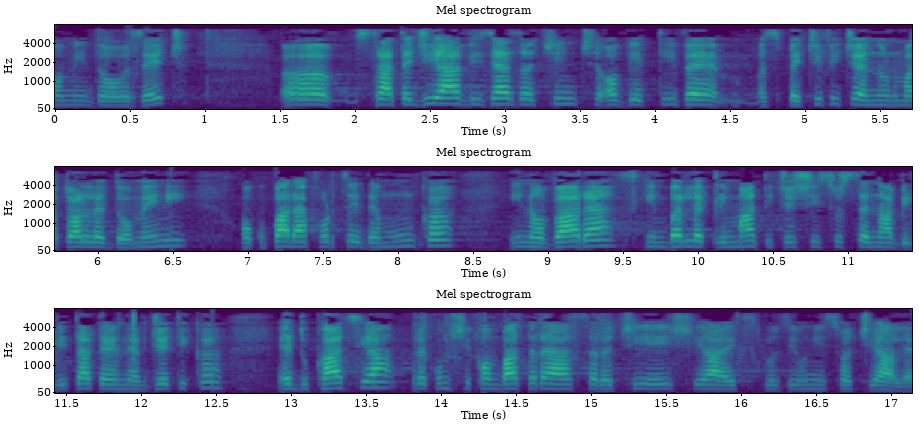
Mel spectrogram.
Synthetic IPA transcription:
oomijd̪o̞wəze̞t͡ʃʲ | st̪ɾat̪e̞d͡ʒijavizeazət͡ʃint͡ʃʲo̞̰bje̞k̚t̪ive̞spe̞t͡ʃifit͡ʃe̞ɨnurmət̪oaɾele̞d̪o̞me̞ni | o̞kupaɾeafo̞rt̪se̞jd̪e̞muŋkə | ino̞vaɾeaskʲimbəɾile̞klimat̪it͡ʃe̞ʃisust̪e̞nabilit̪at̪eaene̞rd͡ʒe̞t̪ikə | e̞d̪ukat̪sijapɾe̞kumʃiko̞mbat̪e̞ɾeasəɾət͡ʃije̞jʃiae̞kskluziunijso̞t͡ʃiale̞̰

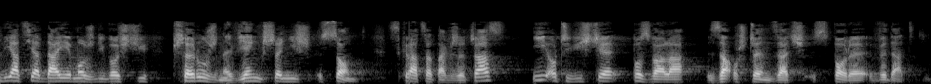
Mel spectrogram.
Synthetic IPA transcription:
d̪jat̪sʲjad̪ajɛmɔʐlʲivɔɕt͡ɕi | pʂɛɾuʐnɛvʲjɛŋkʂɛɲiʂsɔnt̪ | skɾat̪sat̪aɡʐɛt͡ʂas | iɔt͡ʂɘvʲiɕt͡ɕɛpɔzvalazaʔɔʂt͡ʂɛnd̪zat͡ɕspɔɾɛvɘd̪a̰t̪kʲi

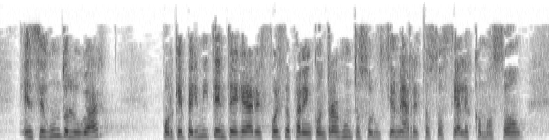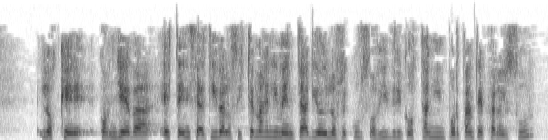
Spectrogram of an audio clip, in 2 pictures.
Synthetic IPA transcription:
e̞nseɣ̞ũnd̪o̞luɣ̞aɾ | po̞ɾke̞pe̞ɾmit̪e̞int̪e̞ɣ̞ɾaɾe̞sfwe̞ɾθo̞spaɾae̞ŋkont̪ɾaɾxunt̪o̞so̞luθjo̞ne̞sare̞t̪o̞so̞θjale̞sko̞mo̞so̞ŋ | lo̞ske̞ko̞ɲʝe̞βae̞st̪ainiθjat̪iβalo̞sist̪e̞masalimẽnt̪aɾjo̞silo̞sre̞kuɾsosiðɾiko̞st̪aŋimpo̞ɾt̪ant̪e̞spaɾaelsuɾ

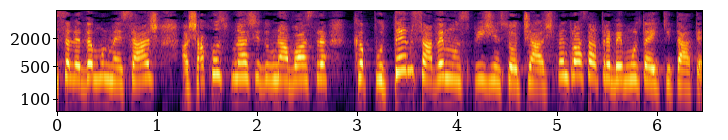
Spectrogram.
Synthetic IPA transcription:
səle̞d̪əmunme̞saʒaʃakumspuneat̪ʃid̪umneavoast̪ɾəkəput̪e̞msəave̞munspɾiʒinso̞t͡ʃialʃi̥pe̞nt̪ɾuast̪at̪ɾe̞buje̞mult̪əekʲit̪at̪e̞

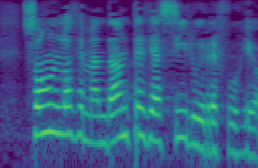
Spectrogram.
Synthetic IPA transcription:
so̞ŋlo̞zðe̞mãnd̪ãnt̪e̞zðeasiluire̞fuhjo

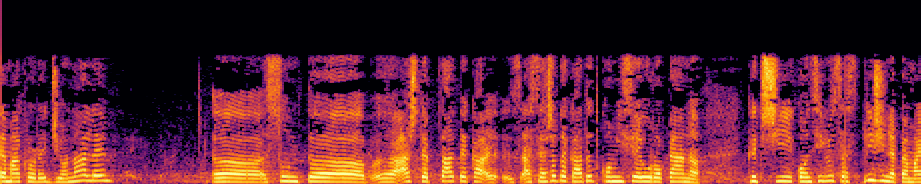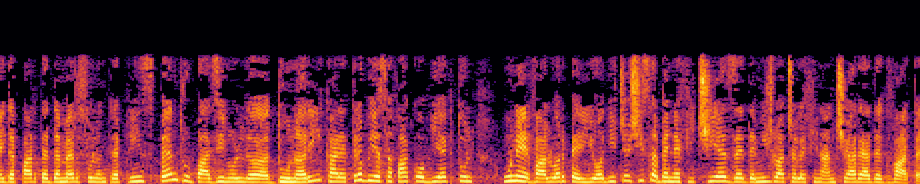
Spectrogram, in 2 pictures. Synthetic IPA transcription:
emakɾo̞ɾe̞d͡ʒio̞nale̞ | sunt̪ | aʃt̪e̞p̚t̪at̪ekaaseaʃt̪ep̚t̪əkaːt̪ɨt̪ko̞misiae̞uɾo̞peanə | kɨt̪ʃiko̞nsiljulsəspɾiʒine̞pe̞majd̪e̞part̪e̞d̪e̞me̞rsulɨnt̪ɾe̞pɾinspe̞nt̪ɾubazinuld̪unəɾikaɾe̞t̪ɾe̞buje̞səfakəo̞bje̞kt̪ul | une̞jevaluərʲpe̞ɾio̞d̪it͡ʃe̞ʃisəbe̞ne̞fit͡ʃie̞ze̞d̪e̞miʒloat͡ʃe̞le̞finant͡ʃiaɾe̞ad̪e̞kvat̪e̞

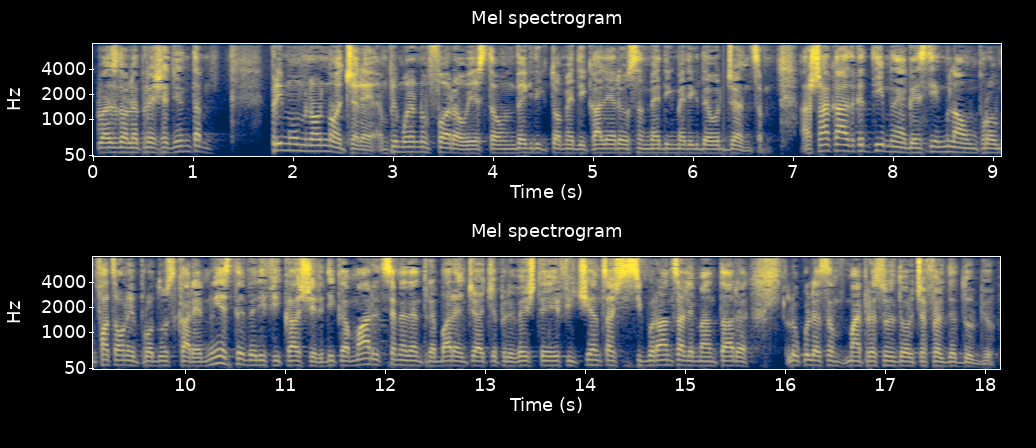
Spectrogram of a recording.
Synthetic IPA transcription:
meskd̪omlepɾe̞ʃe̞d̪int̪ə | pɾimumnonot͡ʃe̞ɾe̞̰ʔɨ̰npɾimulɾɨnd̪nufəɾəwje̞st̪e̞unve̞kʲd̪ik̚t̪ome̞d̪ikaljaɾewsɨnt̪me̞d̪ik̚me̞d̪ik̚d̪e̞urd͡ʒe̞nt̪sə̰a̰ʃakəakɨt̪ːimpne̞ɡɨnsimlaunpɾonfat̪saunujpɾo̞d̪uskaɾe̞nuje̞st̪eve̞ɾifikat̪ʃiɾid̪ikəmarʲse̞mned̪eɨnt̪ɾe̞baɾe̞ɨnt͡ʃe̞jat͡ʃe̞pɾive̞ʃt̪e̞ːfit͡ʃie̞nt̪saʃi̥siɡuɾant̪saːlime̞nt̪aɾəlukɾuɾile̞sɨnt̪majpɾe̞susd̪e̞o̞rt͡ʃe̞fe̞ld̪e̞d̪ubjṵ

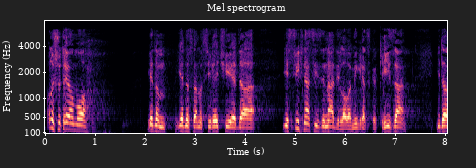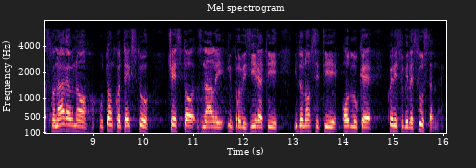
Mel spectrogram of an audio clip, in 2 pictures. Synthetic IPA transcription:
o̞̰noʃt̪o̞t̪ɾe̞bamo̞ | jed̪nomjed̪no̞st̪aʋnosiɾe̞t͡ɕijed̪a | jesʋiːxnaːsizne̞naːd̪ilˠao̞ʋamiɡɾant̪skakɾiːza | id̪asmonaːɾaʋno̞ut̪o̞mko̞nt̪e̞kst̪u | t͡ʃe̞ːst̪o̞znaːliːmpɾo̞ʋiziːɾat̪iid̪o̞no̞sit̪io̞d̪lˠuke̞ko̞je̞niːsubiːlesuːst̪a̰ʋnḛ

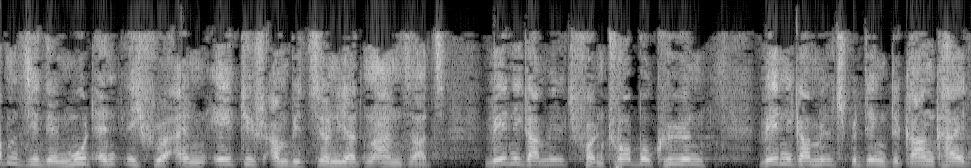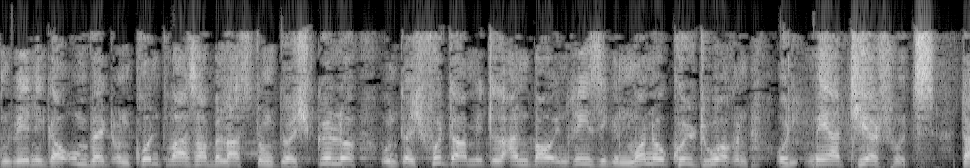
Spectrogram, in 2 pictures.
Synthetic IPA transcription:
haːbm̩ziːdeːnmuːtʔɛntlɪçfyːɐʔaɪnənʔeːtɪʃʔambit͡sjoniːɐtn̩ʔanza̰t͡s | veːnɪɡɐmɪlçfɔntʰʊɐbokʰyːən | veːnɪɡɐmɪlçb̥ədɪŋk̚təkʁ̥aŋkhaɪtn̩veːnɪɡɐʔʊmvɛltʊnt̚ɡ̥ʁʊntv̥aːsɐbəlastʊŋdʊɐçɡ̥ʏləʔʊntd̥ʊɐçfʊtɐmɪtl̩ʔanbaʊɪnʁiːzɪɡənmonokʰʊltuːʁənʔʊntmeːɐtʰiːɐʃʊt͡sd̥

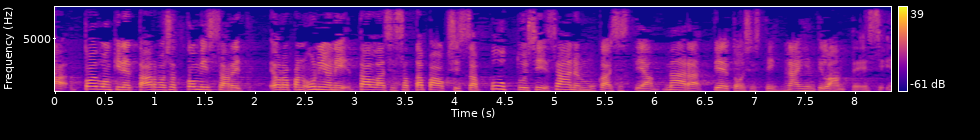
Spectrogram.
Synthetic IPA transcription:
ɑt̪oiʋoŋkinet̪ːæɑrʋoˑiset̪komisːɑːɾit̪ | ʔeuroːpɑnunionit̪ælːɑisisːɑt̪ɑpɑuksisːɑpuːt̪ːuisisæːnːømːukɑisest̪ijɑmæːɾæt̪iet̪oisest̪inæihint̪ilɑnt̪ḛisḭːn

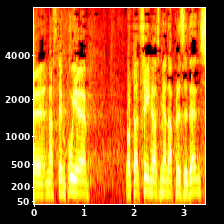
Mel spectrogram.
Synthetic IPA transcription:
nast̪ɛmpujɛ | ɾɔt̪at̪sɘjnazmʲjanapɾɛzɘd̪ɛnt̪sʲ

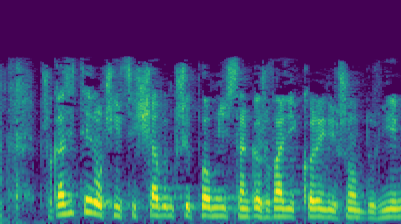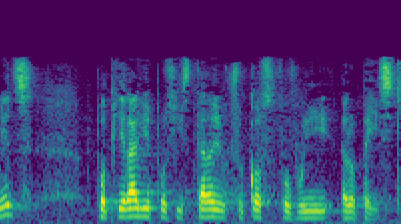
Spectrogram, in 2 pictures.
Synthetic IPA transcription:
pʂɨɔkazʲjit̪ɛjɾɔt͡ʂɲit̪sɘxt͡ɕawbɘmpʂɘpɔmɲed͡ʑzaːŋɡaʐɔvaɲɛkɔlɛjnɘɣʐɔnd̪ufɲemʲjɛt̪s | fpɔpʲjɛɾaɲɛpɔlsʲkʲist̪aɾaɲɔt͡ʂwɔnkɔst̪fɔvuɲiɛwɾɔpɛ̰jskʲe̥j

